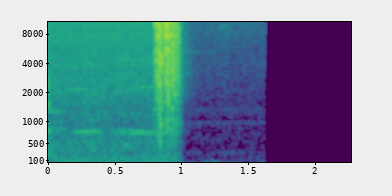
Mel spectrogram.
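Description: Camera shutter click sound effect, a single sharp snap just before one second in, on top of faint outdoor background noise that cuts off right after it into silence.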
